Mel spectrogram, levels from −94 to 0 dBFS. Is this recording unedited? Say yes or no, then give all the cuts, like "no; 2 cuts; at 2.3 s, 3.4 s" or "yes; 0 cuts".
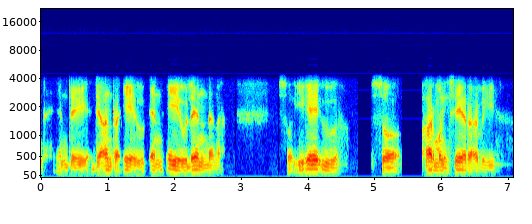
yes; 0 cuts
